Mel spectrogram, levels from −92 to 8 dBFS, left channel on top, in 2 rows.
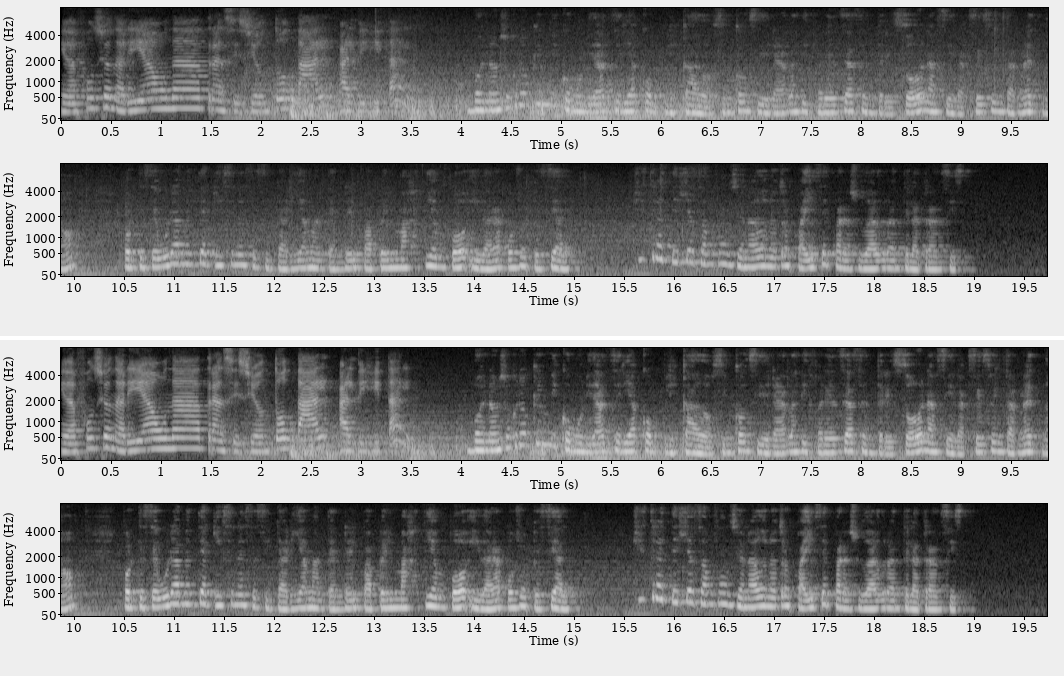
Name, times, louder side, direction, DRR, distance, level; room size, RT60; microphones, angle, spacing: voice 1, 0.0-3.5, right 3 dB, 45° right, 6 dB, 1.1 m, -25 dB
Thunder, 1.6-17.5, left 2 dB, 45° left, 0.7 m, -31 dB
voice 2, 4.1-15.0 15.6-18.9, right 2 dB, 25° right, 0 dB, 0.5 m, -20 dB
17.0 x 8.0 x 2.5 m, 0.62 s
head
